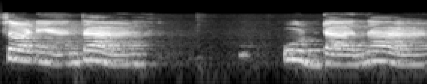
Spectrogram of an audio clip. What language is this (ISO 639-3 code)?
kok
